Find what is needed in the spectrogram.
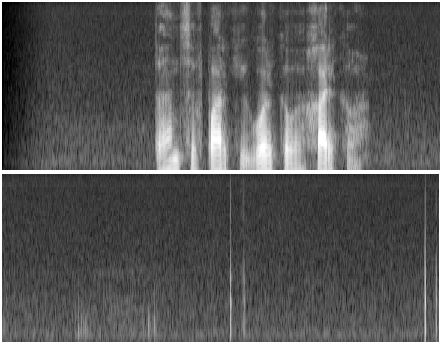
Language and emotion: Russian, neutral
